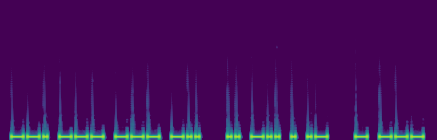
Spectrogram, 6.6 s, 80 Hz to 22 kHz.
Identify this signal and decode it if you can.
Morse code, heard as a keyed tone, about 20 wpm, 700 Hz. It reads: GOOD IDEA TO
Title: Sentences with 9-Word Phrases - Spoken Beginning - 20wpm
